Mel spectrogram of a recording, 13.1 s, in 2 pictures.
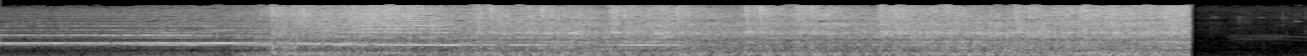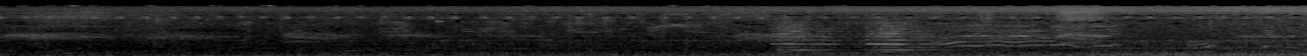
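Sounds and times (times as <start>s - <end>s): train coaches rushing past: 0.0s - 6.0s
faint bird calls: 6.1s - 13.0s.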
